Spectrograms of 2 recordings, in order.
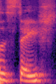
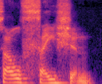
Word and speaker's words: Salsation: And this song is Salsation, or I however thought you it want was to pronounce salsa station, like salsa. It's like it looks like Salsa Station, but I think it's Salsation.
